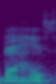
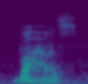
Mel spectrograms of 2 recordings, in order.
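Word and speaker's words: بحث: word is also called behes as well. Behes, mainly it is pronounced as bahas, but in some regions it is called behes as well.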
